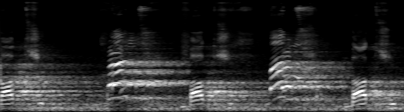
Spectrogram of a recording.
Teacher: موٹے والے تا کے اوپر جب جزم آئے گی تو اس کو قلقلہ کریں گے، نرم کر کے پڑھیں گے، سختی سے نہیں پڑھیں گے.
